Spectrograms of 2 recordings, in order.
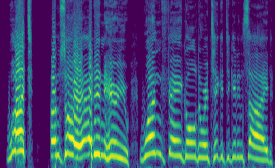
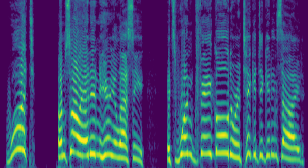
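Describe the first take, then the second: First: High, loud goblin voice, slowing at the end; an old goblin straining to hear; deaf old goblin. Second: High, loud goblin voice; an old goblin who can't hear a thing; deaf old goblin. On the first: An old goblin at the gate, still deaf, high and loud. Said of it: "he turns to you and he says". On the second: An old goblin who can't hear the guard, high and loud. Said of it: "and then he says". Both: Acted.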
